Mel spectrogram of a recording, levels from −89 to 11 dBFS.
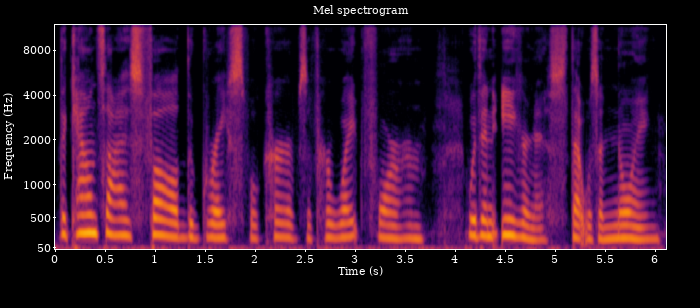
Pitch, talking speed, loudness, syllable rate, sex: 205 Hz, 165 wpm, -19 LUFS, 4.9 syllables/s, female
